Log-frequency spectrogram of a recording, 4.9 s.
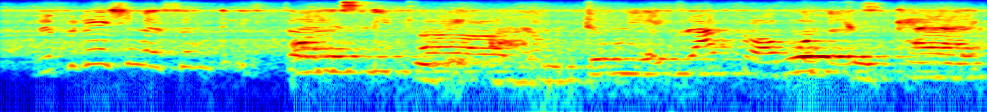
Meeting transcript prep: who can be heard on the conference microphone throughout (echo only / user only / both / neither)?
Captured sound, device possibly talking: both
